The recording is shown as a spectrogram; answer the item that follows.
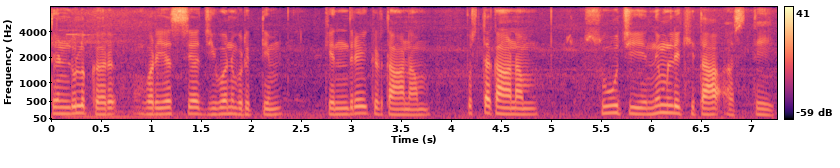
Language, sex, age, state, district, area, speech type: Sanskrit, male, 18-30, Bihar, East Champaran, rural, read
